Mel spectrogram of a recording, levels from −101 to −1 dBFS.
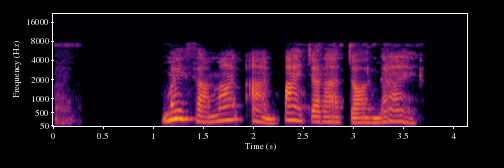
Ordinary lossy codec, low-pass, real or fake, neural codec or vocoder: none; none; fake; codec, 16 kHz, 16 kbps, FunCodec, trained on LibriTTS, 50 frames a second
